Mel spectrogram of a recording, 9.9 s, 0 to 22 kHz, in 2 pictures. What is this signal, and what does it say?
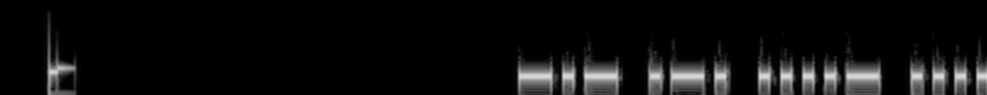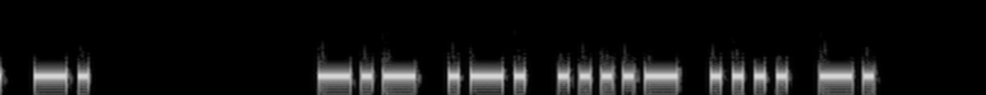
Morse code, heard as a keyed tone, about 22 wpm, 700 Hz. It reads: KR4HN KR4HN
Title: USA Call Signs - 5 Characters - Repeated 3x - 22wpm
